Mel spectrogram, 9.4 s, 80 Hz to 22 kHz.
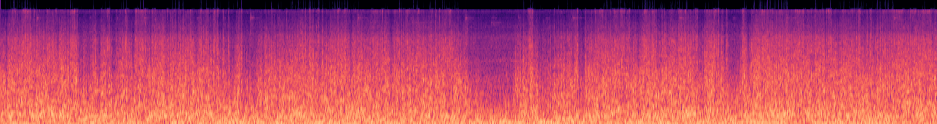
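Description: Loud wind noise buffeting the microphone of a Honda CG125 motorcycle under way, with its single-cylinder four-stroke engine running underneath.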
